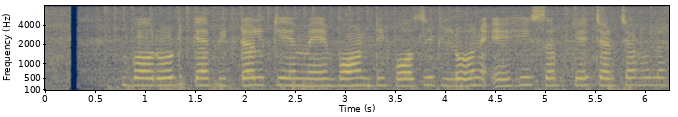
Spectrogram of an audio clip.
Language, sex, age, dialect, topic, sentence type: Bhojpuri, female, 18-24, Southern / Standard, banking, statement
